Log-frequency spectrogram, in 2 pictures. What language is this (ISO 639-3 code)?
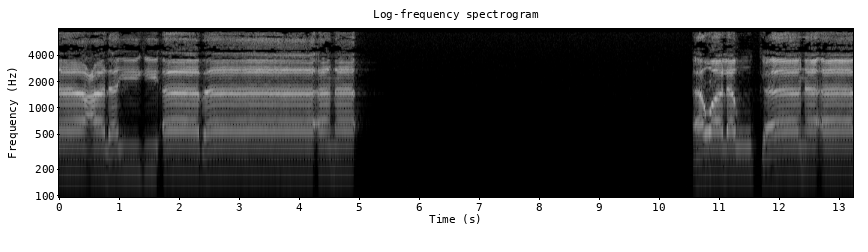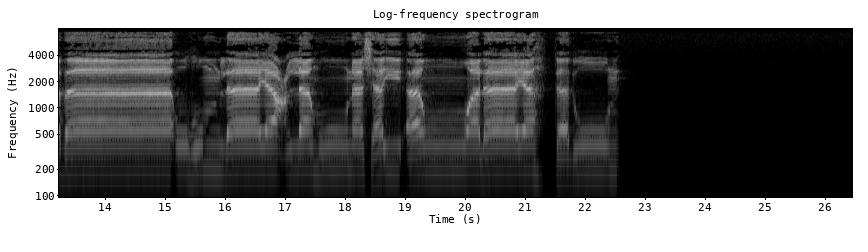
ara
